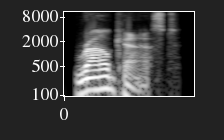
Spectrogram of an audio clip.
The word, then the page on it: roughcast: British English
